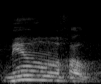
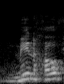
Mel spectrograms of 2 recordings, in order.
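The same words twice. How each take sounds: First: The n is hidden and nasalised. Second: The n is pronounced clearly and fully. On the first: The speaker calls it wrong. "you don't say min khawf" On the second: The speaker calls it right. "you say the noon clearly"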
